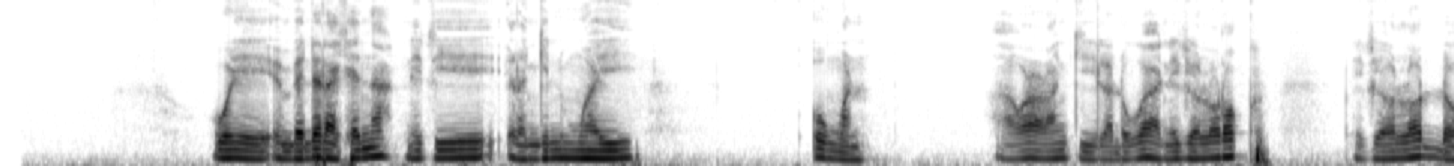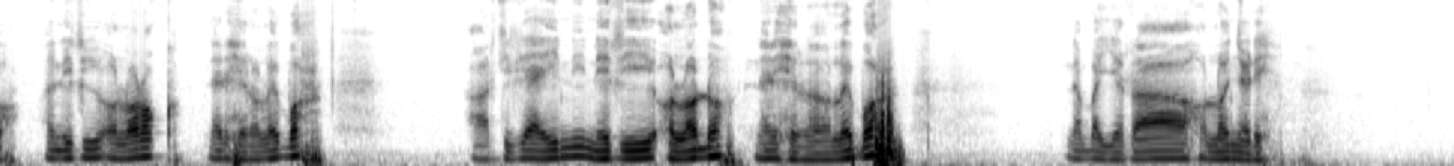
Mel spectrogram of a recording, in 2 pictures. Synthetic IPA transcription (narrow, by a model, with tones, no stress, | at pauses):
wu˦ɾeː˨mbɛ˨ndɛ˦ɾa˨kɛ˦ɲa˦ne˨˦ti˦˨ɾa˨ŋɡi˦n˦mwa˦i˦ | o˦ŋwa˨n | a˨wɔ˦ɾa˨ɾa˦ŋki˨la˨dɔ˨ka˦˨ne˨˦ɾi˦ɔ˦lɔ˦ɾɔ˦k | ne˨ɾi˦ɔ˨lɔ˦dɔ˨ne˦ɾi˦ɔ̰˨lɔ˦ɾɔ˦knɛ˦ɾi˨he˨ɾɔ˨lɔ˦i˦ɓɔ˦ɾ | a˨ɾki˨ɾi˦a˨i˦ni˦ne˨ɾi˦ɔ˨lɔ˦ɗɔ˦nɛ˦ɾi˨hɛ˨ɾlɔ˦i˦ɓɔ˦ɾ | nɛ˨ɓa˨jɛ˨ɾa˦ɔ̰˨lɔ˦ɲɔ˨ɾe˨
